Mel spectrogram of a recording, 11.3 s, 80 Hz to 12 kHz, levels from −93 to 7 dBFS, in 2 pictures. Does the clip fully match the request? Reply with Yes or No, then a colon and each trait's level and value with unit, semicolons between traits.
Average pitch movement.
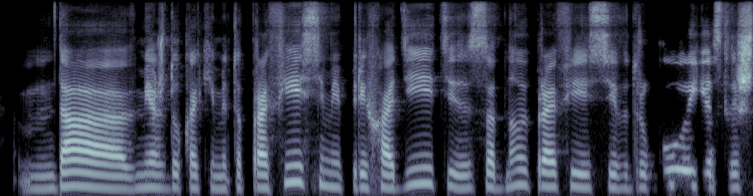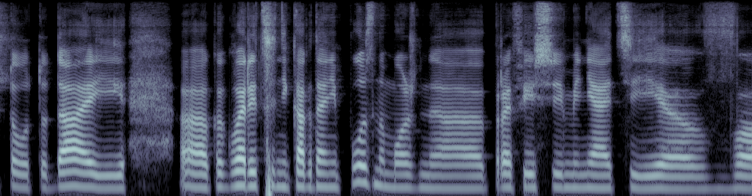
No: narrow, 2.1 semitones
